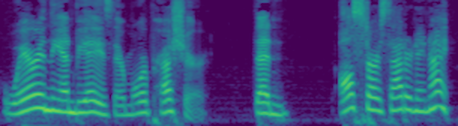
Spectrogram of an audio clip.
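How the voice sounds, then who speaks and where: A woman's voice: on the high side, animated, a little fast, no echo, studio quality. A woman co-hosting casual sports talk radio in a wry, playful way.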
